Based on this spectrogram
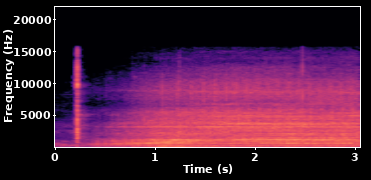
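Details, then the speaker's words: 1932 Jones and Shipman drill press, about 80 years old, 1/4 hp motor at 1725 rpm, open bearings: switch click then smooth, quiet, steady hum with no knocks or grinding; normal running. "listen to how quiet that is. That's crazy for 80 years old."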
